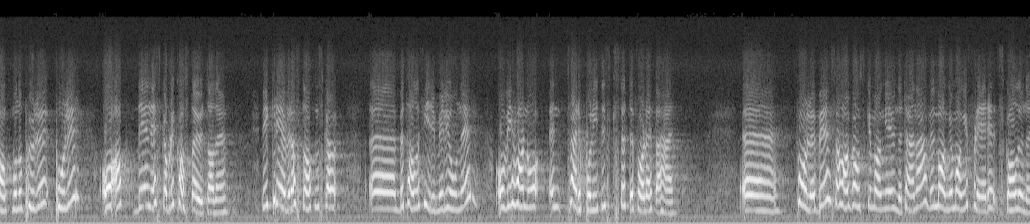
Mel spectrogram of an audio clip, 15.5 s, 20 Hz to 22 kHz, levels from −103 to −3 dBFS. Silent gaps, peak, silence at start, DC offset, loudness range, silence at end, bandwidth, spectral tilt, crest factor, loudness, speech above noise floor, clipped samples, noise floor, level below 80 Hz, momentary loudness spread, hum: none; 0 dBFS; 0 s; 3%; 1 LU; 0 s; 8.6 kHz; -7 dB/octave; 14 dB; -15 LUFS; 26 dB; under 0.1%; -41 dBFS; -46 dBFS; 8 LU; 50 Hz at -45 dBFS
